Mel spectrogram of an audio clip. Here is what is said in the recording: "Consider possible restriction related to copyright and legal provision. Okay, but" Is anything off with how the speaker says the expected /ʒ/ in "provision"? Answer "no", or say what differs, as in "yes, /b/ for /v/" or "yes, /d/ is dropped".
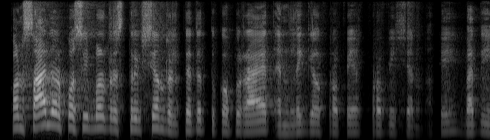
yes, /s/ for /ʒ/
